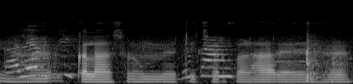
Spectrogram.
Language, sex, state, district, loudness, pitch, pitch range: Hindi, male, Bihar, Araria, -30 LUFS, 115 Hz, 115-120 Hz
